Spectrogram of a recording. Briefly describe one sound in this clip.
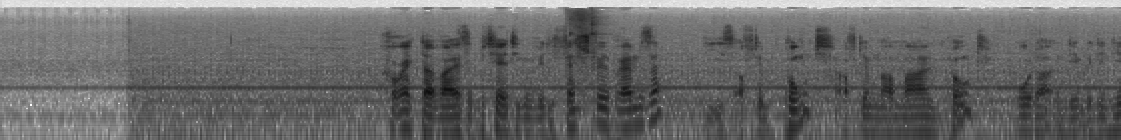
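A bus engine rumbles louder and closer.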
